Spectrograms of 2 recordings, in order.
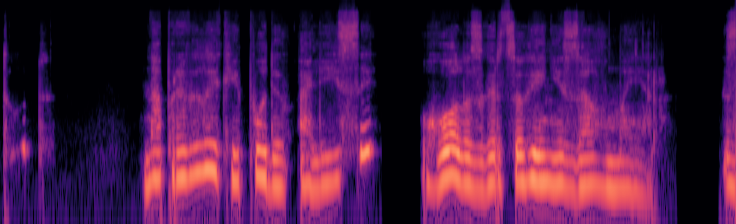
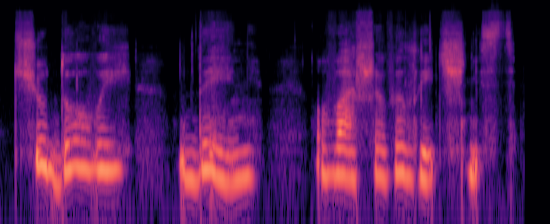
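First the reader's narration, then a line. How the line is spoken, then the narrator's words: Barely audible. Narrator (Ukrainian): почала герцогиня ледь чутним голосом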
